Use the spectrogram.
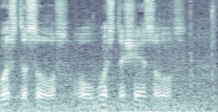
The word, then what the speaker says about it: Worcestershire: Americans would call it, Worcestershire sauce. Yeah, the Americans really struggle with saying Worcester sauce, don't they? It's Worcestershire sauce. That's it. That's what it's called. Don't put too many syllables in it.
